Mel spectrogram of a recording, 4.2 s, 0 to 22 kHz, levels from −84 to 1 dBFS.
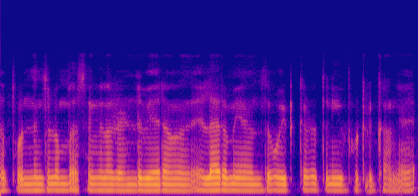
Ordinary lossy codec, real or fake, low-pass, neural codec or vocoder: none; fake; 7.2 kHz; codec, 24 kHz, 1.2 kbps, DualCodec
